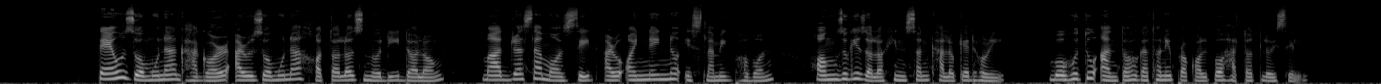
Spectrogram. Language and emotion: Assamese, neutral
